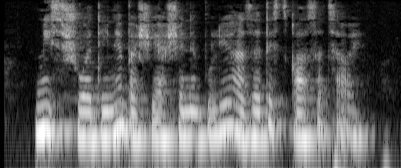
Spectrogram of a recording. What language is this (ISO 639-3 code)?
kat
